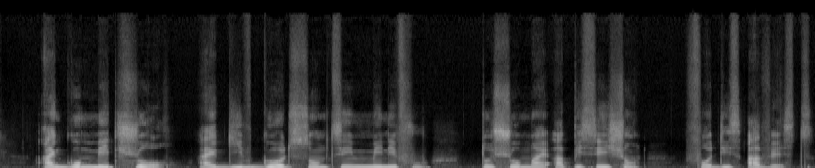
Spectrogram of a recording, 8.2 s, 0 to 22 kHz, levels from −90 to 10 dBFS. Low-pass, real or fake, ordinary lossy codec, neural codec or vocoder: none; fake; none; autoencoder, 48 kHz, 128 numbers a frame, DAC-VAE, trained on Japanese speech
